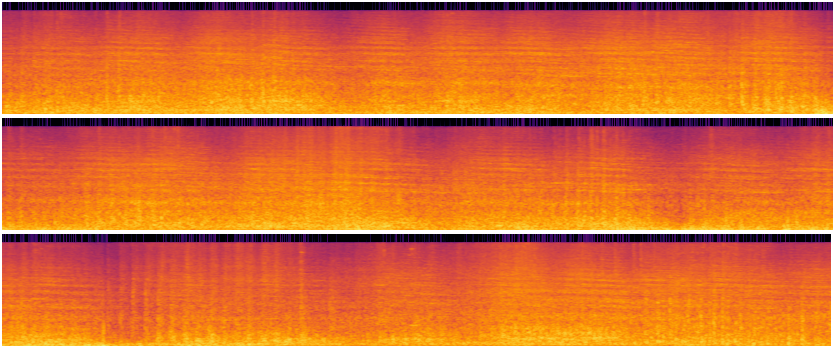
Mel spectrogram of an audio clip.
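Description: Freight cars of a long mixed freight train rolling past: steel wheels clacking on the rails over a steady, loud rumble.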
